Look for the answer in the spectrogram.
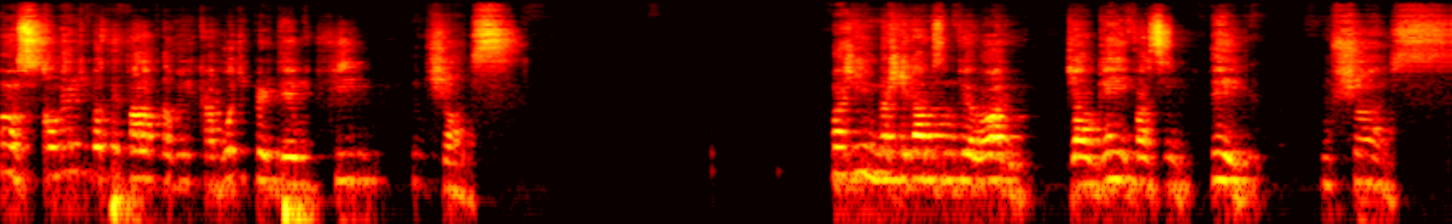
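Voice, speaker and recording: A man preaching an impassioned sermon, moving between sudden shouts and hushed asides. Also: very high-pitched, slight background noise. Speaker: pastor. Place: church hall. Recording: echoey church hall, mic at a distance, faint music.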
